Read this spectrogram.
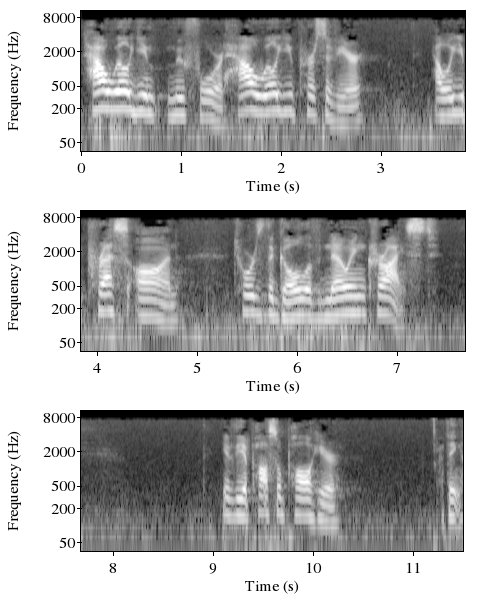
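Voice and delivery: ordinary delivery

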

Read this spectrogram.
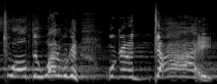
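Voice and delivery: high, loud panicked cry; panicked shout. Retold or imitated. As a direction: yell it like certain doom is coming. Gideon panics at God's plan.

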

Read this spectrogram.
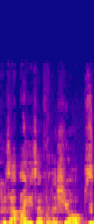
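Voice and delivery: very high put-on voice, laughing; laughing mock voice. Joking caller on the phone, very high laughing mock voice. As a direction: squeak it out cracking up.

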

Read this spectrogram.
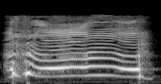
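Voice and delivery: loud, high, long mock wail; imitated sobbing wail. Preacher imitating a man sobbing at lunch, loud mock wail. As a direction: imitate a man bawling, not authentic. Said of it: "he's going".

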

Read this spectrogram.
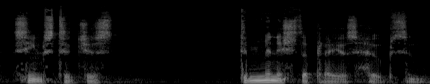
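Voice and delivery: portentous British golf commentator, slow; ringing opening sinking into a hushed, drawn-out close; Henry Longhurst. Acted. Golf commentator introducing the sixteenth hole, portentous impression. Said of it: "Henry Longhurst here".

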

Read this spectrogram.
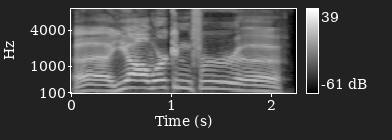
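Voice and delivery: slow, high Southern gentleman drawl; a Southern gentleman's drawl, slow and high. Retold or imitated. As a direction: drawl it like a Southern parking guard. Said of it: "He wasn't a Southern gentleman?".

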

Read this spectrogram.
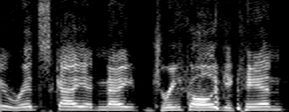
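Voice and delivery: put-on a drunk pirate with a singsong saying; high, slow pirate saying. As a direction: lift it up and stretch it slowly.

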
